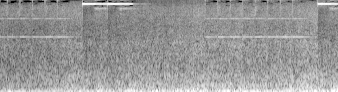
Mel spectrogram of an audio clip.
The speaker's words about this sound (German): Und es funktioniert so, dass Bewegungsmuster oder auch plötzliche Bewegungslosigkeit als mögliche Gefahr erkannt wird und per Alarmsignal auf eine Smartwatch an den Mitarbeiter kommuniziert wird. Und dieser Alarm klingt dann so.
